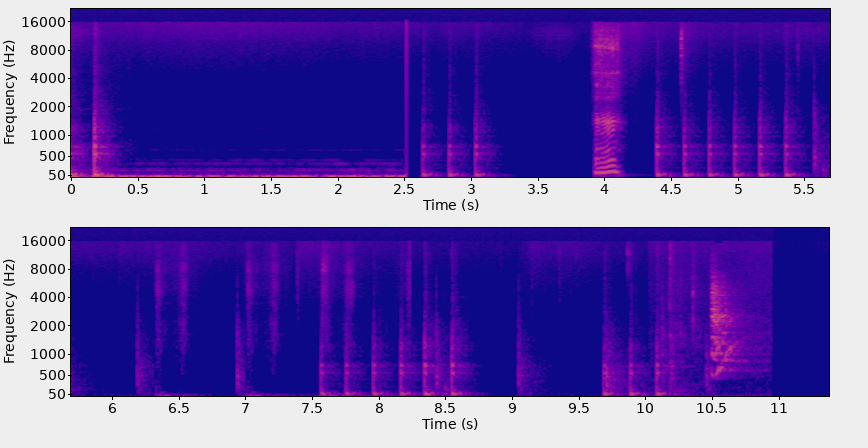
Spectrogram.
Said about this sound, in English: I heard knocking.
